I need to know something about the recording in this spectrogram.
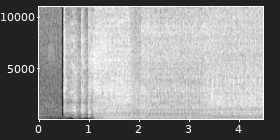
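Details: Engine parked, catching and settling to idle with a steady low growl from the serpentine belt drive; long-overdue water pump bearing growl.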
